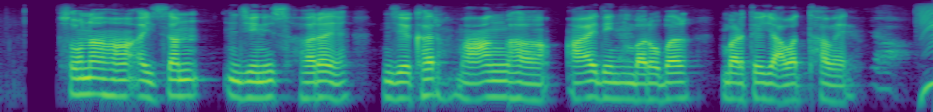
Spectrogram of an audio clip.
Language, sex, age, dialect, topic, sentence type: Chhattisgarhi, male, 31-35, Eastern, banking, statement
